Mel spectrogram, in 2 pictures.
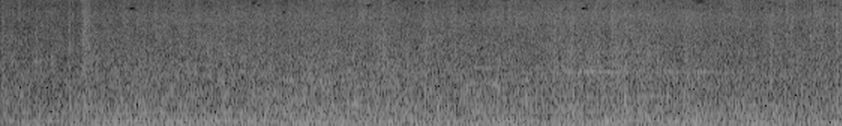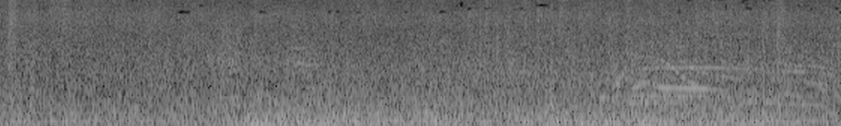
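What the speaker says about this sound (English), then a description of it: "The thunder sounded much too close and full of angry power" Steady heavy rain with a low rumbling thunder swell in the game What Remains of Edith Finch, a dense broadband wash that grows louder and deeper near the end, with no voices.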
